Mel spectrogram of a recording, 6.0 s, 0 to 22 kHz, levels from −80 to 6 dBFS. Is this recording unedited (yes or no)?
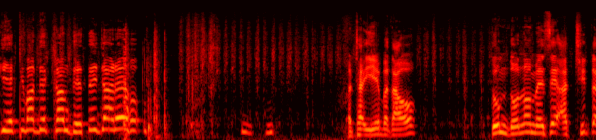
no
